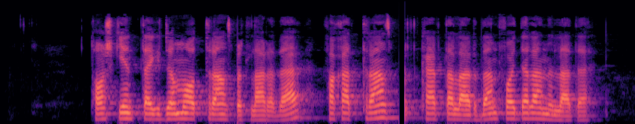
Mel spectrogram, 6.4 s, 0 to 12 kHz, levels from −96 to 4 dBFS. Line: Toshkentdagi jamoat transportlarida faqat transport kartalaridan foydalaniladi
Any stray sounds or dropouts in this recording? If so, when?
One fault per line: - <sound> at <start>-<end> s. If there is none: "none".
- dropout at 4.0-4.1 s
